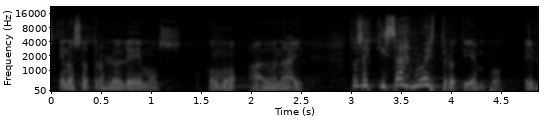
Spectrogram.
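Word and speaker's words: אדני: acuerdo a nuestra tradición, olvidamos cómo pronunciar, y que leemos como Adonai, aunque no diga eso cuando uno lo lee en hebreo.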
